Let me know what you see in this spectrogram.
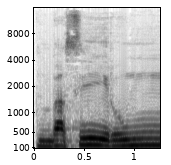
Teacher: রার উপর দুই পেশের তনবিন এরপরে বা আছে এই দুই পেশের তনবিনকে মিম দিয়া বদলায়া পড়তে হবে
